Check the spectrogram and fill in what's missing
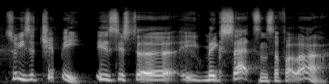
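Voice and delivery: put-on high sing-song Welsh accent. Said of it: "I can only say [name] with a really Welsh accent".

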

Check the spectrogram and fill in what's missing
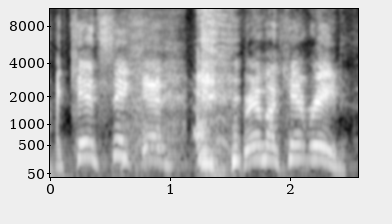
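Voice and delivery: put-on high, cranky old lady voice; mock grandma. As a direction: squint and grumble like a grandma. Voicing grandma's reply.

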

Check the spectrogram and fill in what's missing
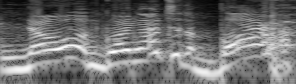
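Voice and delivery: high, loud indignation breaking into laughter; laughing protest. Retold or imitated. Son correcting mom's drug suspicion, laughing protest. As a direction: protest loudly while cracking up.

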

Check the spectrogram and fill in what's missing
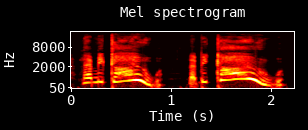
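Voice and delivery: high, rising acted shout; yelling for release. Cuffed captive yells for release.

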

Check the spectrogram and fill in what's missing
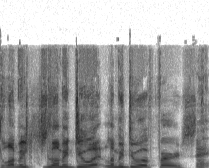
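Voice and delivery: high, insistent imitation; lightly hammed-up pushy begging; mock aggressive pleading. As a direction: push in eagerly, mimicking someone demanding a turn. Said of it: "It was really aggressive".

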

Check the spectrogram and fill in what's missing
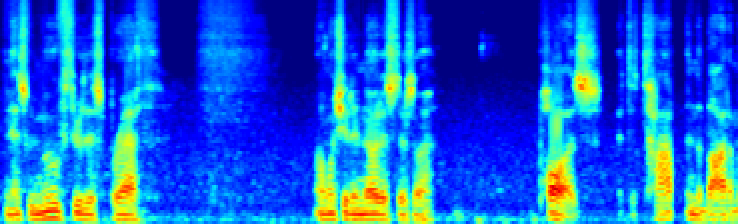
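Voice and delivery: gentle breathing-exercise guidance; guided meditation. Acted. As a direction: ease them into stillness, unhurried.

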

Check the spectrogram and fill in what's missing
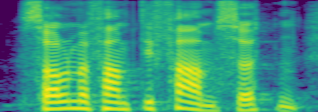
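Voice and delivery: ordinary delivery

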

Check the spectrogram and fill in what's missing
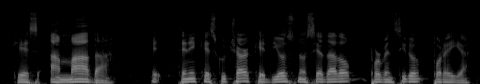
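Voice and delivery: normal talking voice

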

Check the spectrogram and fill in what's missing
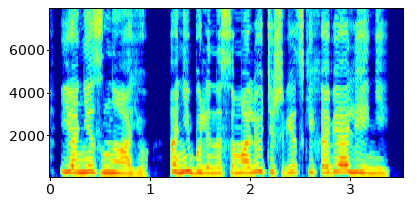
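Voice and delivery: high, loud, agitated woman; upset outburst, pitched high; distraught. A narrator's reading. Distraught woman answers the driver.

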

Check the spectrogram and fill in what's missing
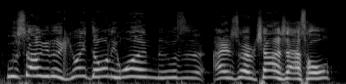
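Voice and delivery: mock the crowd like a smug heel; cocky heel taunt. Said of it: "Yeah, yeah, he goes".

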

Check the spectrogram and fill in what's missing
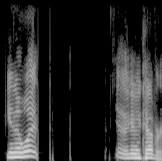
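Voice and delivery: high-pitched mock quote; airy, mocking caricature of a picker; mocking imitation.

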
